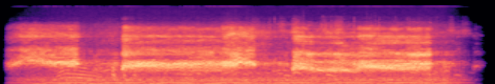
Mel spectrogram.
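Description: Tasmanian devil giving three long, harsh, rasping screeches, each one to two seconds, separated by brief pauses. A voice is briefly heard at the start.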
